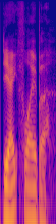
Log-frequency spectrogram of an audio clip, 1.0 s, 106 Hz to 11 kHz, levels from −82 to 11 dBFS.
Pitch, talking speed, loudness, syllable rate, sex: 115 Hz, 175 wpm, -17 LUFS, 5.3 syllables/s, male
